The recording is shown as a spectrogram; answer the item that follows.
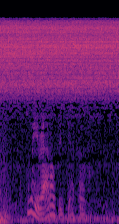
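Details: Rattlesnake sounding its namesake rattle, a universal warning noise of the Western Hemisphere: a steady, high, hissing buzz running unbroken throughout, with a man's voice speaking over it.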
